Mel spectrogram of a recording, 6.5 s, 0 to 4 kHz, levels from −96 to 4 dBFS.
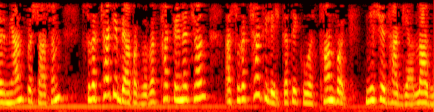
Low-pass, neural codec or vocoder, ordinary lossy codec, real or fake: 3.6 kHz; none; none; real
